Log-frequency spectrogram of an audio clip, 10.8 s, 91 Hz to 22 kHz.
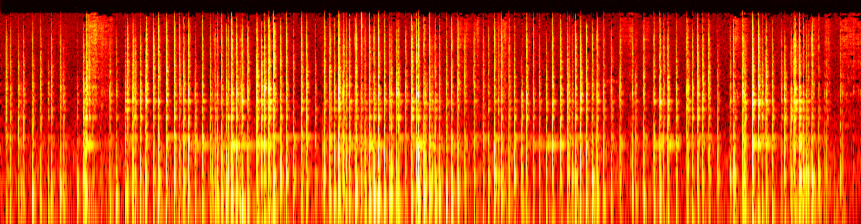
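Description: A spiky rubber massage ball is rolled under the palm across a large, thin, painted lithographed tin tray. It makes a continuous stream of rapid, dry tapping rattles on the thin metal, with a faint tonal ring around 260 Hz and bright clicky edges. The bursts swell and ease for about eleven seconds.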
